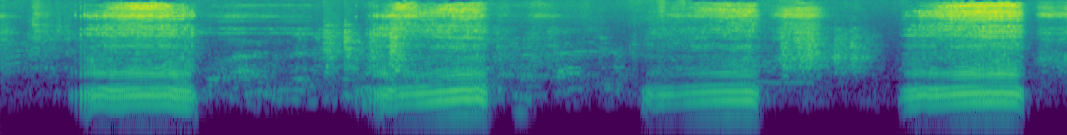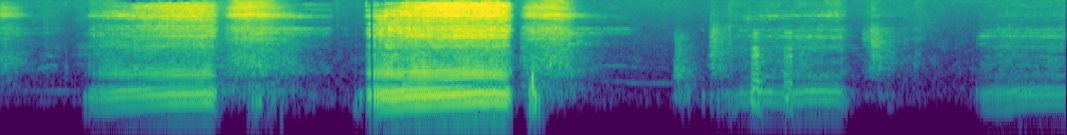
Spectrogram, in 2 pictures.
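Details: Bulldog snoring loudly: loud, rattling snores in regular bursts, about eight in fourteen seconds, with quiet gaps between them; heavy snoring from a sleeping dog.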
